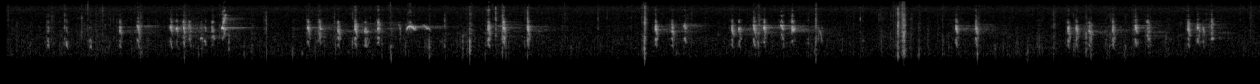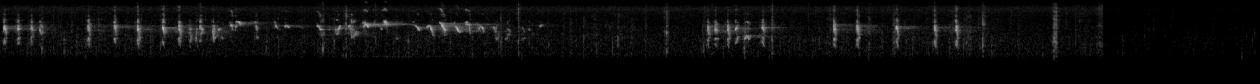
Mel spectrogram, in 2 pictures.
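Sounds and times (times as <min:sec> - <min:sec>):
Eurasian wren singing: 0:00.5 - 0:05.5, 0:06.5 - 0:08.2, 0:09.5 - 0:10.0, 0:10.6 - 0:18.1, 0:19.7 - 0:22.3.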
